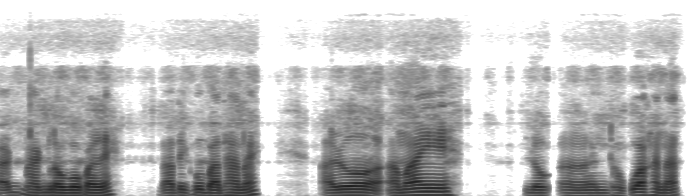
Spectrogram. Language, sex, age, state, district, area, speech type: Assamese, male, 18-30, Assam, Lakhimpur, rural, spontaneous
